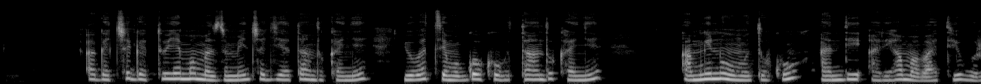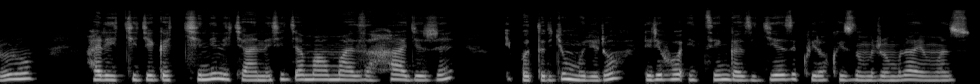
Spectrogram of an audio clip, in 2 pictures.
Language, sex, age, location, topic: Kinyarwanda, female, 18-24, Huye, government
